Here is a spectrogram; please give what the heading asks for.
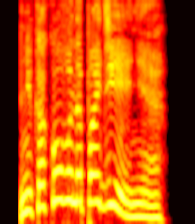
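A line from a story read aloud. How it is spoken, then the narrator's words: Squealing voice. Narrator (Russian): Яс снова переходя на визгливый манер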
